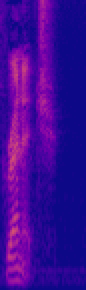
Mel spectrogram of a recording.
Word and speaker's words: Greenwich: I think it's actually pronounced Greenwich.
